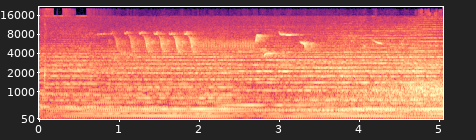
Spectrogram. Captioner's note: birds chirping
